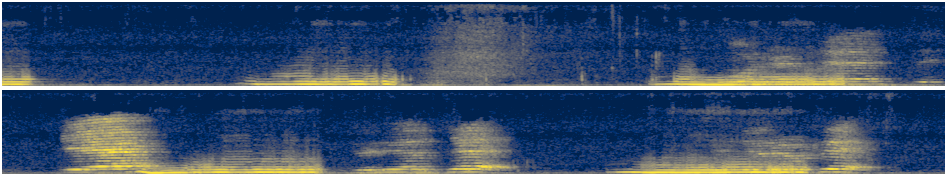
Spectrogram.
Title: My snoring is unstoppable 🙀#cat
